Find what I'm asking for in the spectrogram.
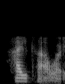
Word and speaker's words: Hightower: name, Hightower, HIGHTOWER.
